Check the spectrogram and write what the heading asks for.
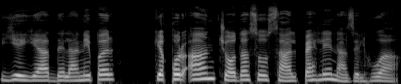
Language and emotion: Urdu, neutral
